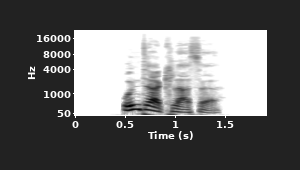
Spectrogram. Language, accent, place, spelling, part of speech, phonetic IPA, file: German, Germany, Berlin, Unterklasse, noun, [ˈʊntɐˌklasə], De-Unterklasse.ogg
- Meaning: subclass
